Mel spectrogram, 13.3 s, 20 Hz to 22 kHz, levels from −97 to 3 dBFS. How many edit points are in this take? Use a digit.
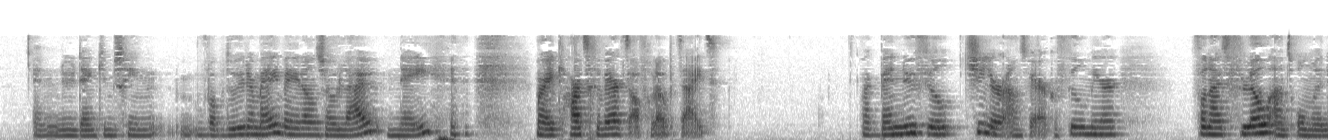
1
